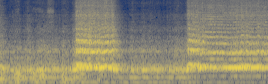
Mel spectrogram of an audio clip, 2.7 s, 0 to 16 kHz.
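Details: Microwave oven running at 800 W: loud harsh droning whine surging in waves; noisy worn cooling fan motor.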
